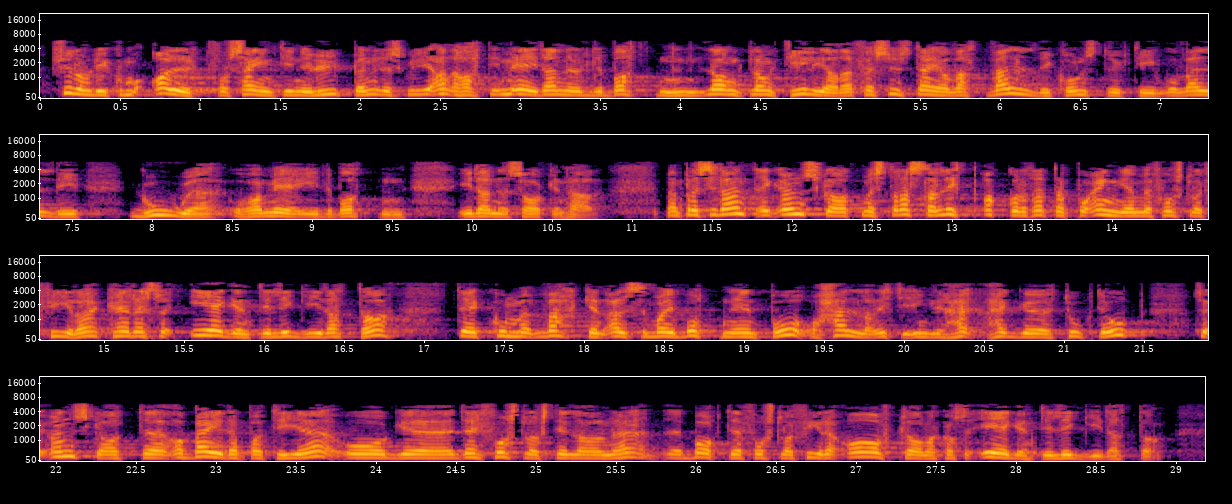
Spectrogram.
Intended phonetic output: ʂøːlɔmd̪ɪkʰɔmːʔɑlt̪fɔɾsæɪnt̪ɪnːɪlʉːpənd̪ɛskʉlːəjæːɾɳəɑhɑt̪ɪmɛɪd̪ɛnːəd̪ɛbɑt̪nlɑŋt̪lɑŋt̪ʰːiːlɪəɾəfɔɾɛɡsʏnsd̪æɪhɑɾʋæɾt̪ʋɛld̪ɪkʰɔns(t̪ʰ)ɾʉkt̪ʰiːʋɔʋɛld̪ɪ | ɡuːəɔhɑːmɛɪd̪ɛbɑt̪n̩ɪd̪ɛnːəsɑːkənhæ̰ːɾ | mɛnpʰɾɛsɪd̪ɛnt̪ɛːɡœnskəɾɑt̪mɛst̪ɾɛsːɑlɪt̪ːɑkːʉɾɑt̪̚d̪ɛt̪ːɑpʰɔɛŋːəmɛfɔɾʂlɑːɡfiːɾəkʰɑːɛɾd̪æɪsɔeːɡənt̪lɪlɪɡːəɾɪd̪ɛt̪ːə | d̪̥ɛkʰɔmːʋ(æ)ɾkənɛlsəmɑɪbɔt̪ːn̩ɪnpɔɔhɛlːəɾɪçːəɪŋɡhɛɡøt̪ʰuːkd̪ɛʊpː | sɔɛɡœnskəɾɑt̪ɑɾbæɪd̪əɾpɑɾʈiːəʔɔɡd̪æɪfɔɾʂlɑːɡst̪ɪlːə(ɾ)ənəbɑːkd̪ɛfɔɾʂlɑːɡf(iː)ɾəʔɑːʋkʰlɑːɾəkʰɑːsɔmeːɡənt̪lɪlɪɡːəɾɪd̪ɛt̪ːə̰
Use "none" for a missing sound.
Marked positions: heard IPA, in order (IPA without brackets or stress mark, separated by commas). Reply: t̪, æ, ɾ, iː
